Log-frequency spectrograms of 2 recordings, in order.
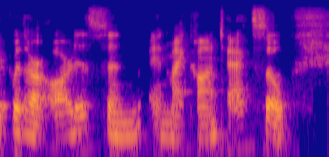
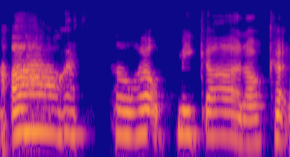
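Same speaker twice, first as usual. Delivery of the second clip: very high, slow, drawn-out, furious, enraged delivery; 11 semitones higher than usual. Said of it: "He sounded like [name] from Slipknot when he gets pissed".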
